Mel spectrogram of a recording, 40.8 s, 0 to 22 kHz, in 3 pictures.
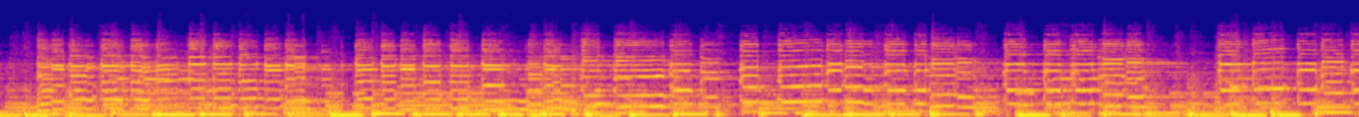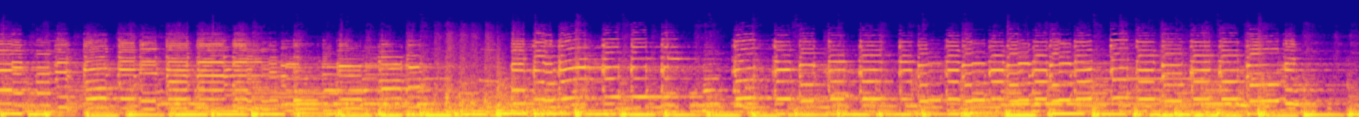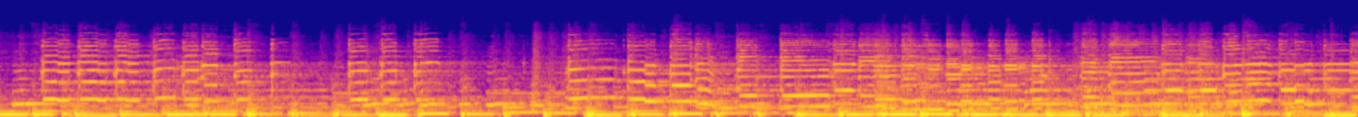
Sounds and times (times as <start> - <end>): Music: 0.0 - 40.7.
